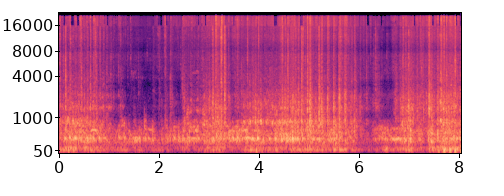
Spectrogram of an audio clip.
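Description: Iranian and Pakistani high-flying pigeons coo softly in a low, repeating murmur, with faint rustling and background noise throughout.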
